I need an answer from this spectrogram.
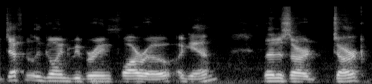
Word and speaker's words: Poirot: it's been patriot and it's been pot roast poi rot poi rot which that one that one okay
